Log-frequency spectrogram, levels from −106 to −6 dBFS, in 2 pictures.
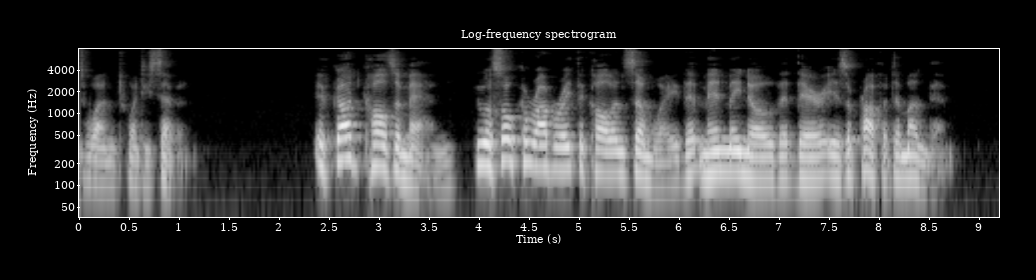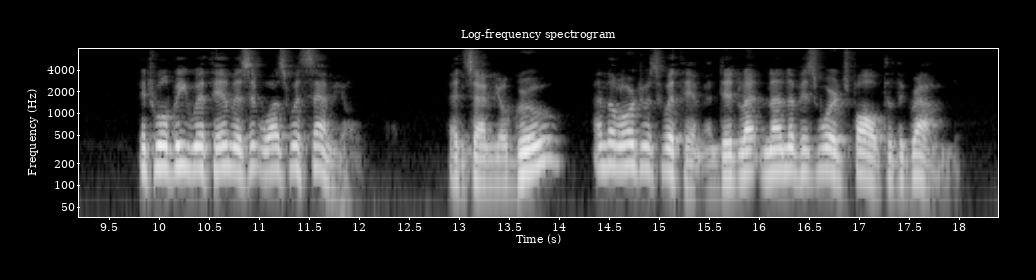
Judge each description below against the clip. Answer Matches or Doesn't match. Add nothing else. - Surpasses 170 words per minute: Matches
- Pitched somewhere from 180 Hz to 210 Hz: Doesn't match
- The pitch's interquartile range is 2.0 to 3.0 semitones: Doesn't match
